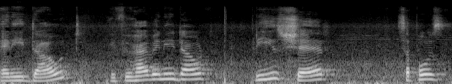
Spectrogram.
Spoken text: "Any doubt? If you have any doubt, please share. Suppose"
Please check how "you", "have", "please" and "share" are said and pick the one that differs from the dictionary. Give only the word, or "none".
none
